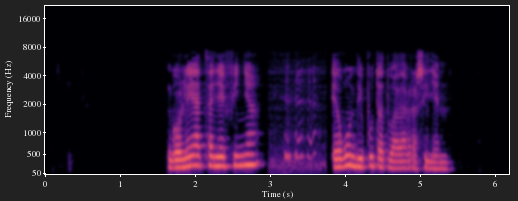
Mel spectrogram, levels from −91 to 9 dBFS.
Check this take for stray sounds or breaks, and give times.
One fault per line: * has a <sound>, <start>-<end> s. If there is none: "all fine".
* has a laugh, 3.0-3.7 s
